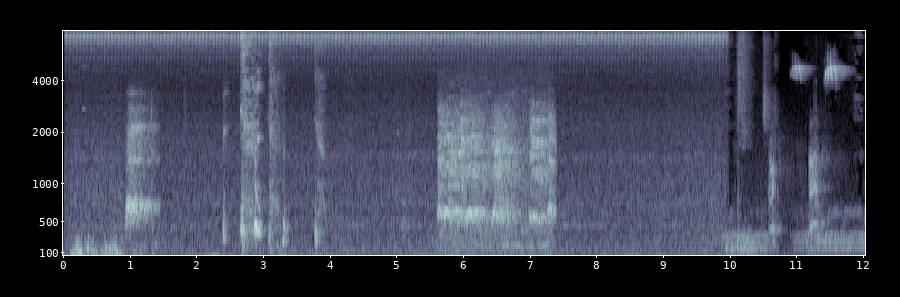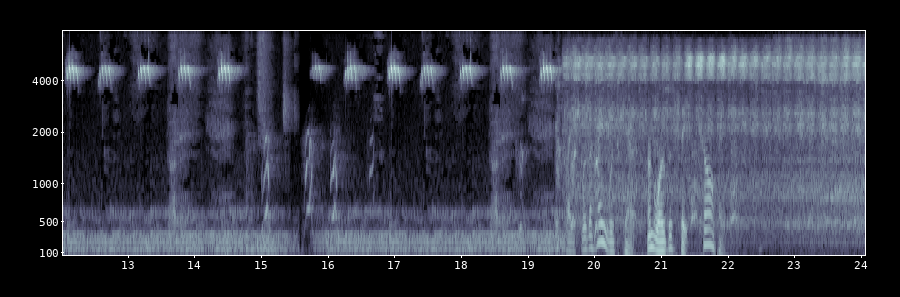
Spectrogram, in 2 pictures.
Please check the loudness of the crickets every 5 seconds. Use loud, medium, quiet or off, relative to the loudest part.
medium, medium, loud, loud, loud.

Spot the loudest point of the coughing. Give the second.
3 s.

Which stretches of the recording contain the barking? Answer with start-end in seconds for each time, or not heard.
0.1-1.4, 5.6-7.5, 10.1-11.5, 14.8-16.7, 20.4-22.4.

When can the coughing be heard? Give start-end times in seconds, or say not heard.
2.4-4.3, 18.8-20.1.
